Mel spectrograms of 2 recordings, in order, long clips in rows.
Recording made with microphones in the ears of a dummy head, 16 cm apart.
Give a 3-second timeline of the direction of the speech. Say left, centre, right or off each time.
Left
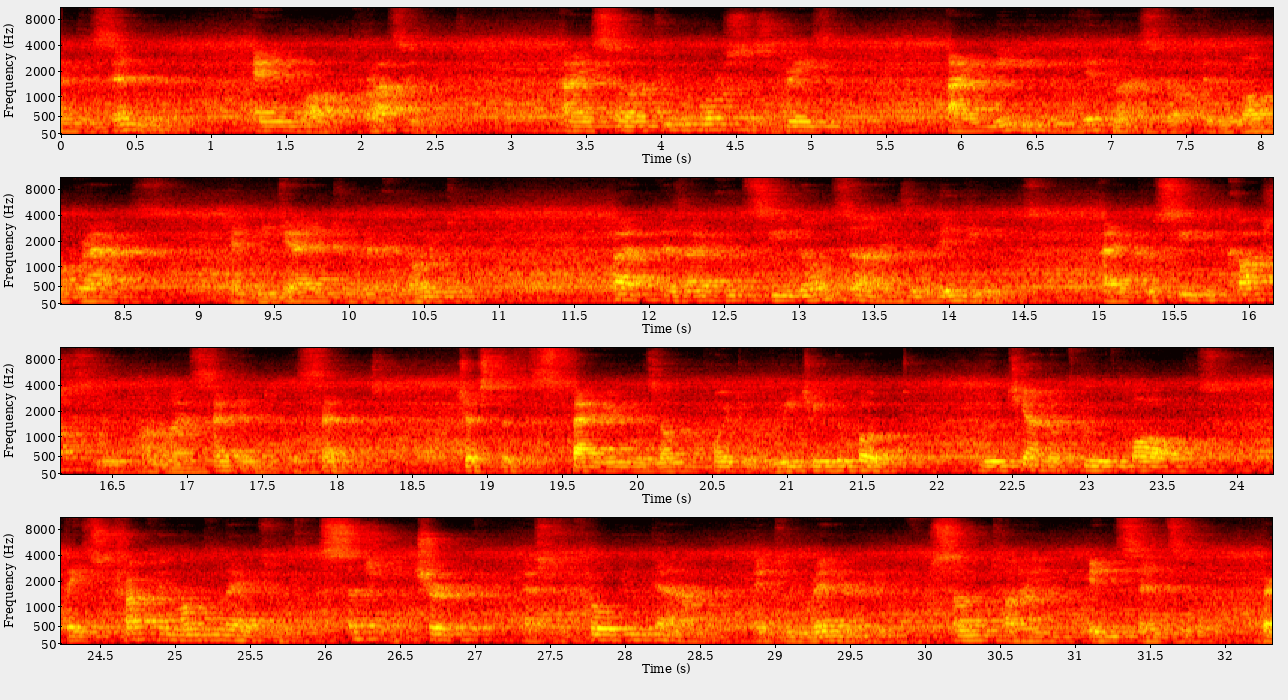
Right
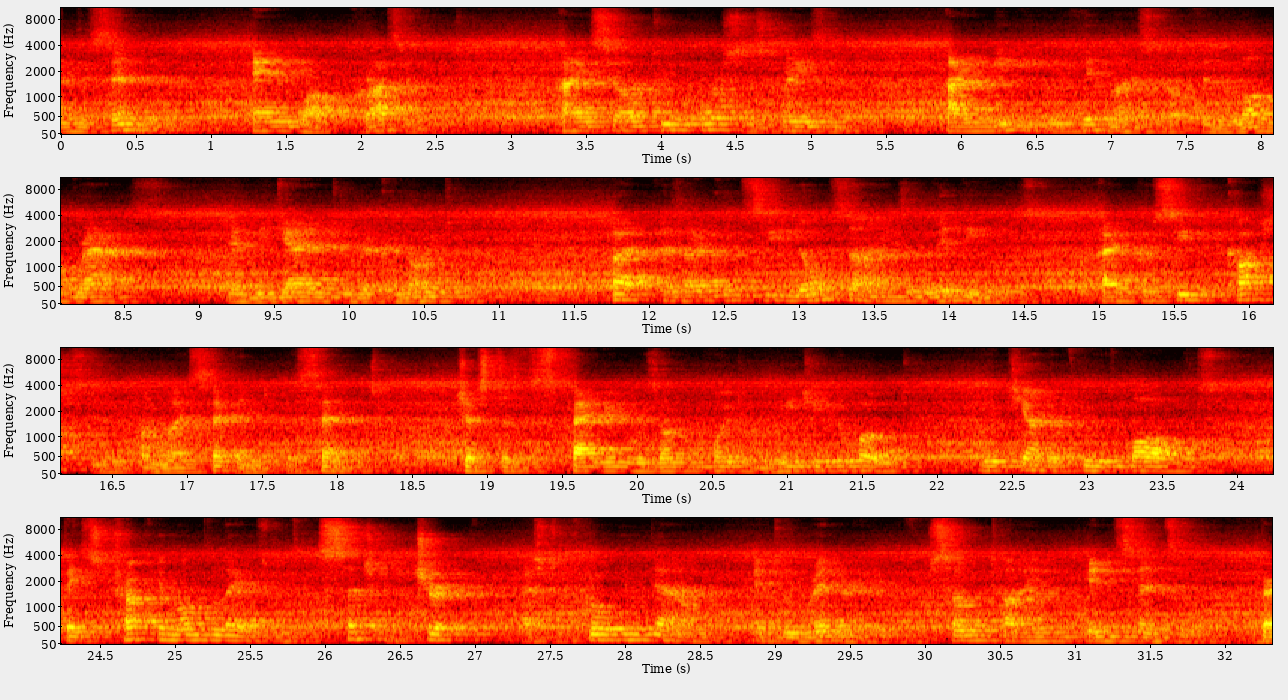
right, right, right, right, right, right, centre, centre, right, right, right.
